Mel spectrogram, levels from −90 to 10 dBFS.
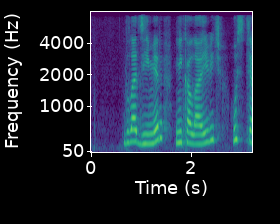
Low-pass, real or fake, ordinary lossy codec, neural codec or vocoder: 7.2 kHz; fake; AAC, 32 kbps; codec, 16 kHz, 0.8 kbps, ZipCodec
